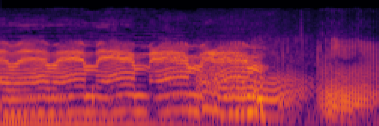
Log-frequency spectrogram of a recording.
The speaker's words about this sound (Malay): Sorry, terkentut.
